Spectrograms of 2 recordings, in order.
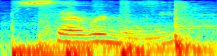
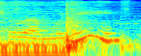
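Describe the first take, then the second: First: The stress is on the first syllable. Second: The stress is on the fourth syllable. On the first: The speaker calls it right. "the stress is on the first syllable" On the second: The speaker calls it wrong. "not also on the fourth. That it will sound ceremony"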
